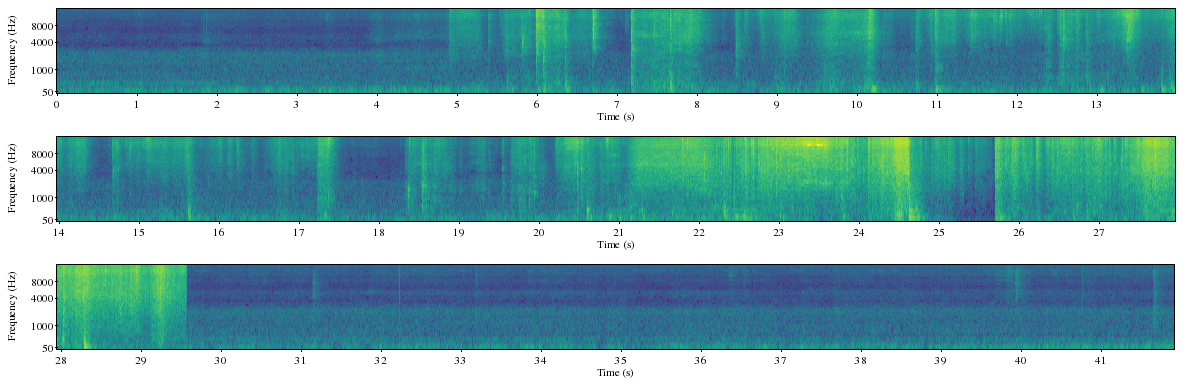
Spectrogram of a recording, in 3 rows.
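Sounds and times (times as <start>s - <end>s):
packaging rustling: 10.2s - 17.6s, 18.3s - 29.6s.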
